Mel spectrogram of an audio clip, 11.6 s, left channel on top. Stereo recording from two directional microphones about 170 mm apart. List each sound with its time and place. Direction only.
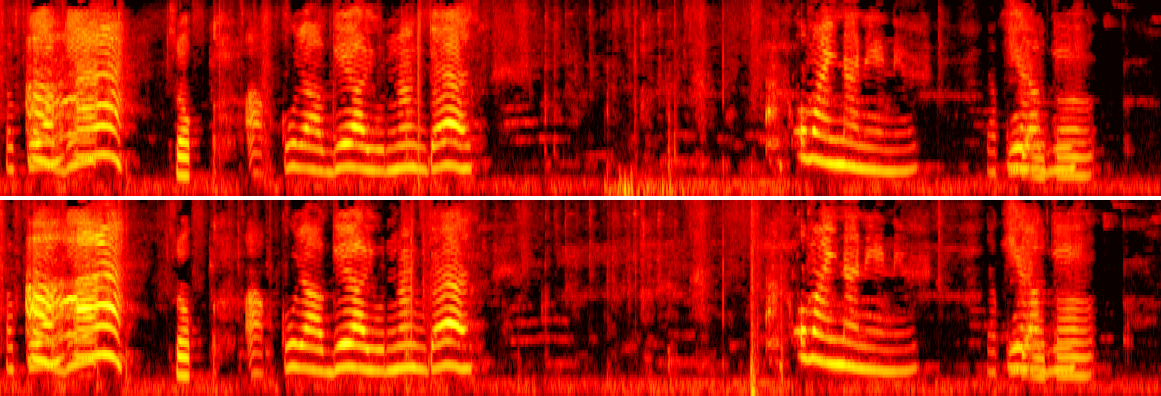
0.2 s speech: 50° right (ahead or behind)
1.7 s a sound: centre (ahead or behind)
2.4 s a child's voice: 60° right (ahead or behind)
4.3 s child singing: 10° right (ahead or behind)
7.9 s a child's voice: 30° left (ahead or behind)
10.0 s child singing: 45° left (ahead or behind)
10.3 s child singing: 20° right (ahead or behind)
